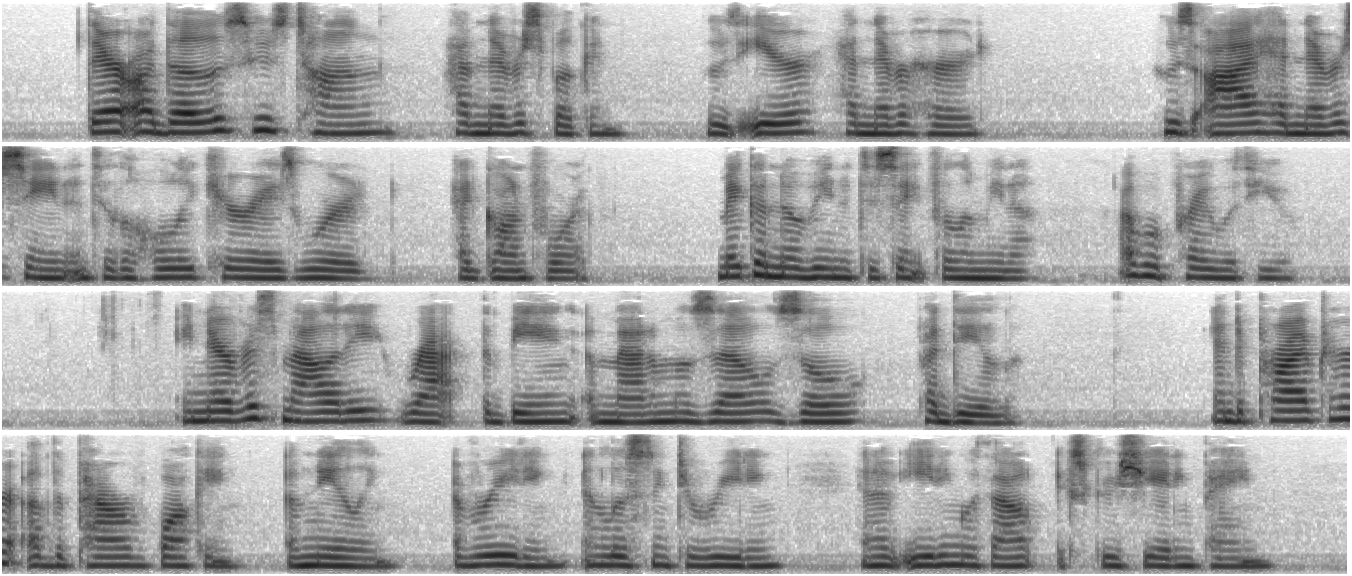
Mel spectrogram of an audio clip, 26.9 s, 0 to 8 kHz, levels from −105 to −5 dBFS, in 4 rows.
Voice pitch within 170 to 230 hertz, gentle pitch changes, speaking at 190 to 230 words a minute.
No: high, 190 Hz; narrow, 1.8 semitones; average, 155 wpm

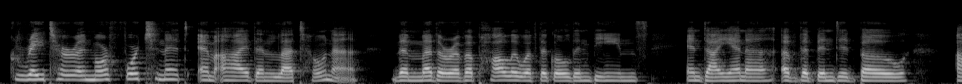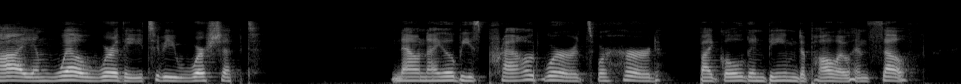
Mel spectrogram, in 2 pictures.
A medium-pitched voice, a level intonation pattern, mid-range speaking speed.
No: medium, 175 Hz; narrow, 1.7 semitones; slow, 125 wpm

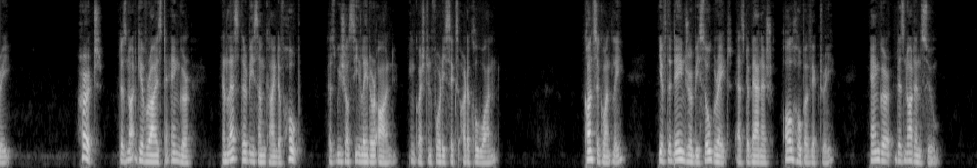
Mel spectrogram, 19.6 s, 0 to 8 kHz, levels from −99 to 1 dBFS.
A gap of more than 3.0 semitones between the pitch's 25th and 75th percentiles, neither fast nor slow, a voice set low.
No: average, 4.4 semitones; slow, 130 wpm; low, 120 Hz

